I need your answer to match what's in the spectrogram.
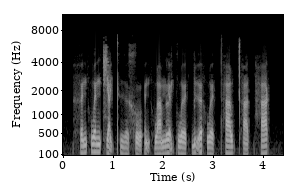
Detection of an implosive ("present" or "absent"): present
